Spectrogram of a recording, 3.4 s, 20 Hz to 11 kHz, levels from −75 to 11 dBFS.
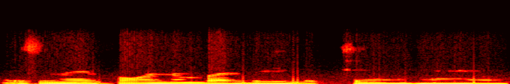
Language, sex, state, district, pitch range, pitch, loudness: Hindi, male, Haryana, Charkhi Dadri, 120-130 Hz, 125 Hz, -11 LUFS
